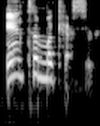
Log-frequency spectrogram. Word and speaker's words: antimacassar: It's spelled ANTI. I almost did it. CASSAR. Antimacassar.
